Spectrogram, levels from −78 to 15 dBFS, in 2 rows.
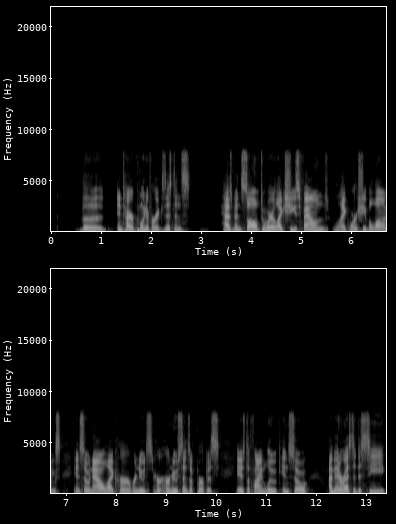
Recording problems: high frequencies cut off; noticeable; nothing above 7.5 kHz

